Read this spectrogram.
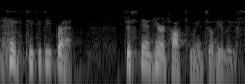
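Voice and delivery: soft, retold words of comfort; calm reassurance. Man drawing a berated barista aside, softly reassuring. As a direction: settle her down quietly.

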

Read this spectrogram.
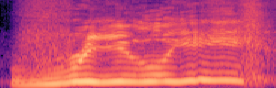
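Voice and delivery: put-on high, slow child's voice stretching out the name, laughing on really; a kid mocking the knockoff brand; dad imitating his daughter's disbelief at the bottle; incredulous little girl. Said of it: "She was like".

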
